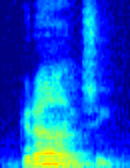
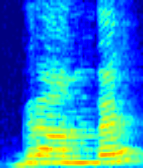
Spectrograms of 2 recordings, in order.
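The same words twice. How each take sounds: First: Grande with nasal a and dji ending, lower; Portuguese pronunciation. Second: Grande with a crisp Spanish final e, high and loud; Spanish pronunciation. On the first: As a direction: say grande the Brazilian way. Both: Shown as a demonstration. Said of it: "só que a pronúncia é diferente".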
